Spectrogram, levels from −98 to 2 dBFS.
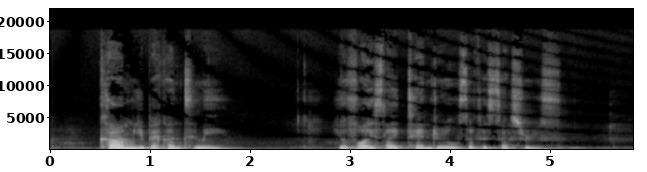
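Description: From start to finish the two channels are drifting apart: they seem to come off separately clocked devices, roughly 100 ppm out, so the gap between them creeps up to about half a millisecond. Fold it to mono and the comb notches sweep slowly, giving a slow flanging swirl.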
